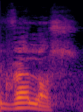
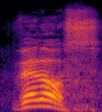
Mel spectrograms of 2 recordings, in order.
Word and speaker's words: Velos: that correctly yeah uh no it's actually veloc velos yeah you should have an S at the end then you know it's it's from a Greek word uh velos which means Arrow uh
